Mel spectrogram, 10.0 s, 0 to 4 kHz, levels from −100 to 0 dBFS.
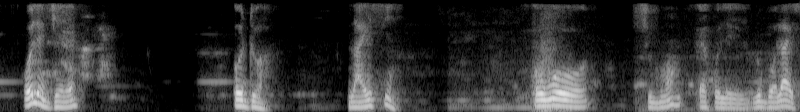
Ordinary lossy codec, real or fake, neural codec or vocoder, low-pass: AAC, 16 kbps; real; none; 3.6 kHz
